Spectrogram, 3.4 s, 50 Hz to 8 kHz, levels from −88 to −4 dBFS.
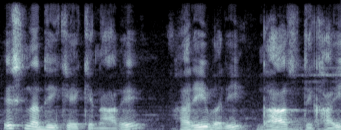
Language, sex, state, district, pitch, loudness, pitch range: Hindi, male, Madhya Pradesh, Dhar, 115 Hz, -20 LUFS, 105-140 Hz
